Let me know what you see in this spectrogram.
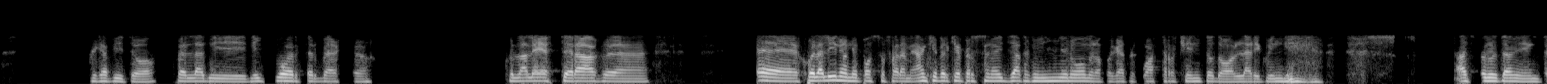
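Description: RealAudio 14.4 codec damage runs throughout this speech clip. The sound is consistent with a very low bitrate of about 8 kbit/s, with nothing above 3.8 kHz. Heavy coding artefacts leave the voice muffled and gargly, and the missing upper band dulls its consonants.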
